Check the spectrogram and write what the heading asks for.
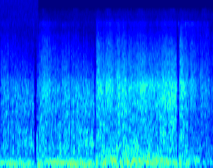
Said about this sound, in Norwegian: All through that night and into the broad light of day, British guns poured tons of shells at Rommel's Invincibles, and tough fighters though they are, they simply couldn't take it.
